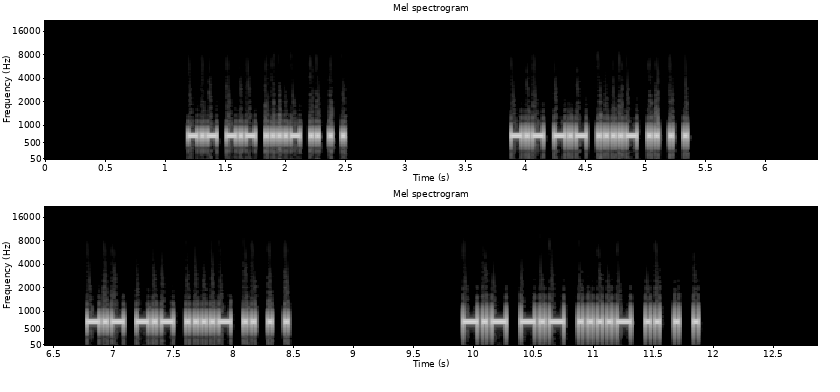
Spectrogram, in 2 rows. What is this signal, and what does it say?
Morse code, heard as a keyed tone, about 38 wpm, 700 Hz. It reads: KK4IEE KK4IEE KK4IEE KK4IEE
